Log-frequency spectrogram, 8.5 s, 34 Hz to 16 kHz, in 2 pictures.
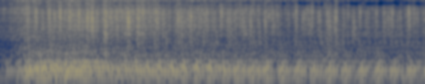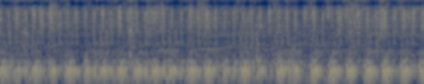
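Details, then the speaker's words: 2010 Chevrolet Camaro acting strange: deep, rough knocking at idle, about three beats a second under the engine note. Bottom-end rod knock is suspected, not confirmed. "Customer states their 2010 Camaro is acting strange. I think they're in for some bad news cuz that sounds like Uncle Rodney is knocking."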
